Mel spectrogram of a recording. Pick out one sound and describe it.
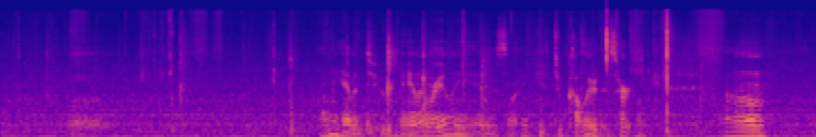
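Playing cards tap and slide softly on a table mat.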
